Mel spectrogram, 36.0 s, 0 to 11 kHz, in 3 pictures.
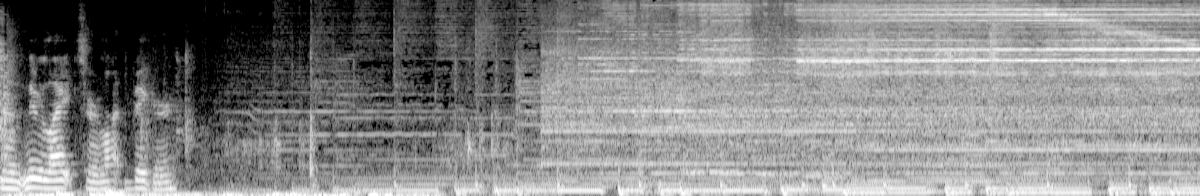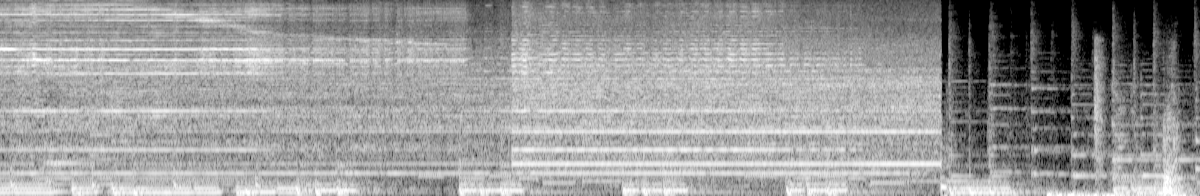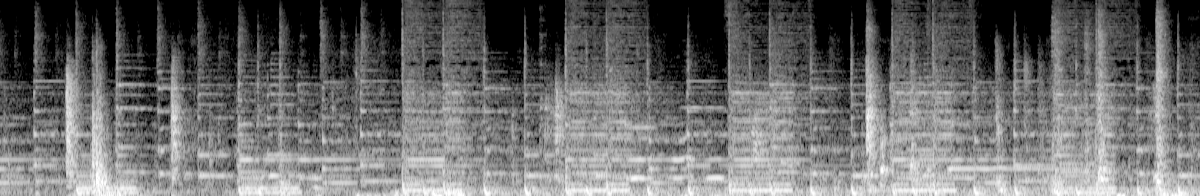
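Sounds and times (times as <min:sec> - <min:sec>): background music: 0:00.0 - 0:20.7, 0:21.4 - 0:36.0
trim router cutting panel: 0:05.4 - 0:21.4.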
